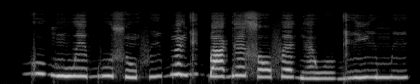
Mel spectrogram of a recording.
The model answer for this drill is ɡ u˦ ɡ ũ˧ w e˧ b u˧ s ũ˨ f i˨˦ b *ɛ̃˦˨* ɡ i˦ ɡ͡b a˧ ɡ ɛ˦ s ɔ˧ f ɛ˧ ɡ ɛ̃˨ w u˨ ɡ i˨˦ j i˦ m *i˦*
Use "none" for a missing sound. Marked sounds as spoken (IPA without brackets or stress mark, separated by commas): ɛ̃˦, i˦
